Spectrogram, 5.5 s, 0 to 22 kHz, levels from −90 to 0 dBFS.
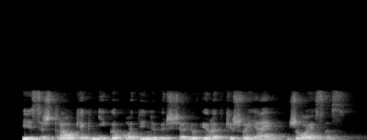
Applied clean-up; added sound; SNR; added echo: none; none; none; reverberation time 0.7 s.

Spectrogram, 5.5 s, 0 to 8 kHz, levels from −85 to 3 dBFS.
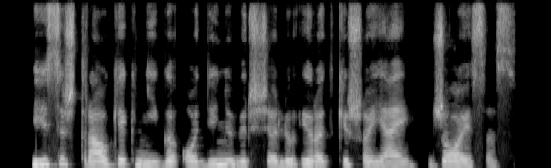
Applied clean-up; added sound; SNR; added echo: none; none; none; none.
